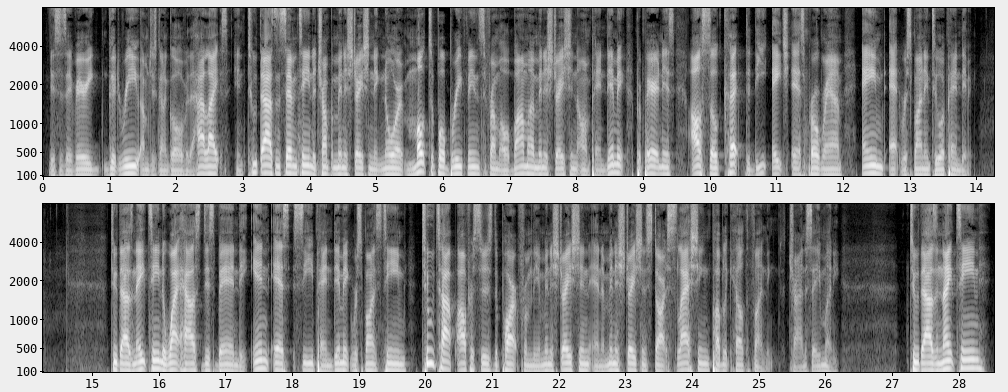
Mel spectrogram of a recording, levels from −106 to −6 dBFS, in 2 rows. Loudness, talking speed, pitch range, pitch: -19 LUFS, 145 wpm, 100-125 Hz, 115 Hz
